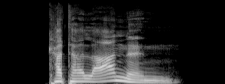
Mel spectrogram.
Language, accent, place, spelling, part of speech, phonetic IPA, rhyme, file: German, Germany, Berlin, Katalanin, noun, [kataˈlaːnɪn], -aːnɪn, De-Katalanin.ogg
- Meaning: Catalan (female person from or inhabitant of Catalonia)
